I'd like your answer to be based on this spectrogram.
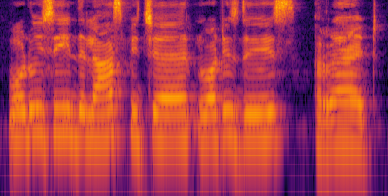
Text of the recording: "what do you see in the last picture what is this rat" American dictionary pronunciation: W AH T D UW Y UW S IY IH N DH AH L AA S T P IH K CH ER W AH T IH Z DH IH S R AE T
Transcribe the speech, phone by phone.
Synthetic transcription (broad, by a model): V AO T D UW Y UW S IY IH N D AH L AA S T P IH K CH ER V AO T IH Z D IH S R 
